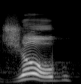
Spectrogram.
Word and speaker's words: Job: is job right job it's spelled like j-o-b like what like job but it's not job it's job right you could pull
